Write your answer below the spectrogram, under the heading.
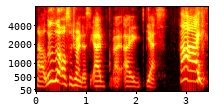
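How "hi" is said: high loud cheerful hi; excited greeting. Real, not acted. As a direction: greet a pet with delight. Greeting a cat joining.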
